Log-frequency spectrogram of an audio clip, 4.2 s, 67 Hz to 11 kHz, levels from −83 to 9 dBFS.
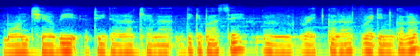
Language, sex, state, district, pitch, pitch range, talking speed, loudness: Nagamese, male, Nagaland, Kohima, 100 Hz, 100-110 Hz, 225 wpm, -16 LUFS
